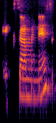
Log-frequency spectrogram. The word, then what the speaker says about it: exámenes: Ajá, es esdrújula porque exa está en la antepenúltima sílaba y todas las esdrújulas se acentúan. Ujú. Entonces, exámenes sí lleva acento, examen no lleva acento.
